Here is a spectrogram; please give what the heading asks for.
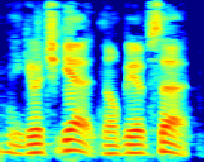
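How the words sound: It is said in a tough, resigned tone.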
